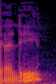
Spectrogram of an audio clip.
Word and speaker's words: allée: Phonetically, you don't hear it. It goes like aller, so exactly the same thing as here, or the same way. So, elle a été allée.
